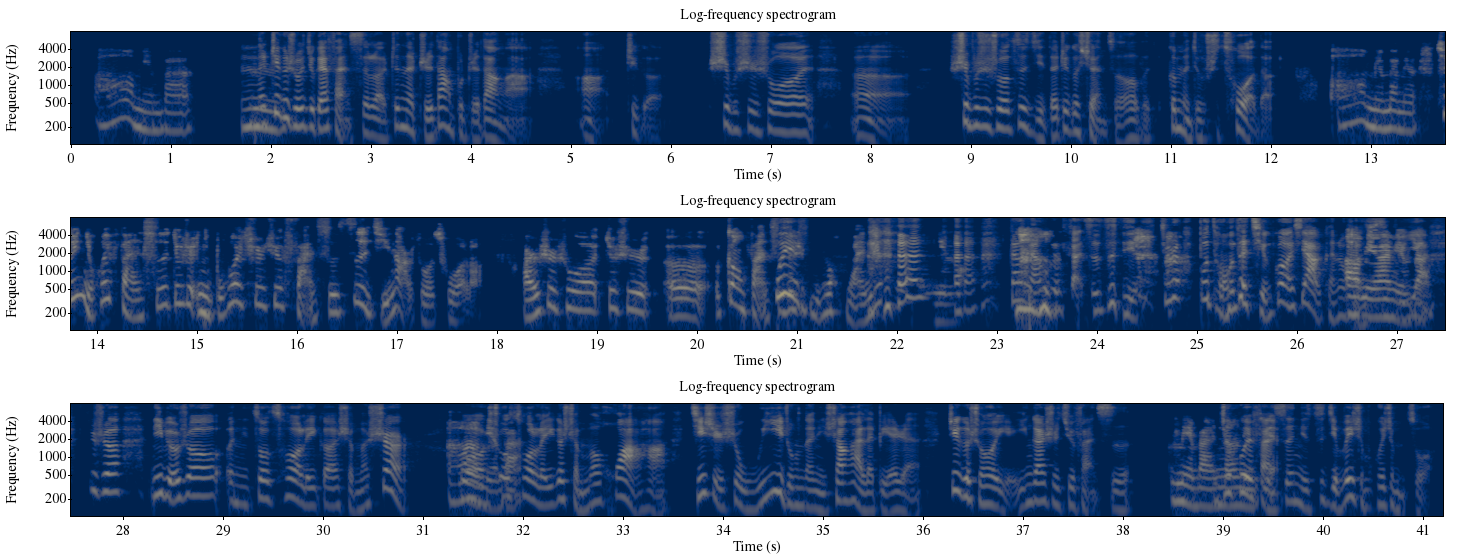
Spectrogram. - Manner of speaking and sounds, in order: other background noise; stressed: "会"; laugh; laughing while speaking: "当然会反思自己，就是说不同的情况下可能反思不一样"; laugh; joyful: "哦，明白，明白"
- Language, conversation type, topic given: Chinese, podcast, 什么时候该反思，什么时候该原谅自己？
